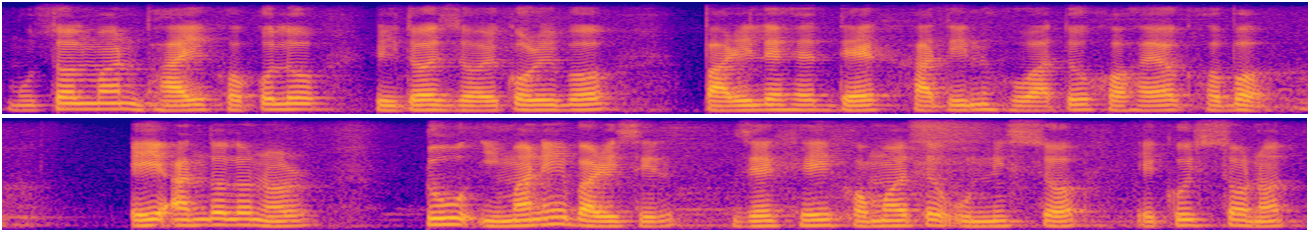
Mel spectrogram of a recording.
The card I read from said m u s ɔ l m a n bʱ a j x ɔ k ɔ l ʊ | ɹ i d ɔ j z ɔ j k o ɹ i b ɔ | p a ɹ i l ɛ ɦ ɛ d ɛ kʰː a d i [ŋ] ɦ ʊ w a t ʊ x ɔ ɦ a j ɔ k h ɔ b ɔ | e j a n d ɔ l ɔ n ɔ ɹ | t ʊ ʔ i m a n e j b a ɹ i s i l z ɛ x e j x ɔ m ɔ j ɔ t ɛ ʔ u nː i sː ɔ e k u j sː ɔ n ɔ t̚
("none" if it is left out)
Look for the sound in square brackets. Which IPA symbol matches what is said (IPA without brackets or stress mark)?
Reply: n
